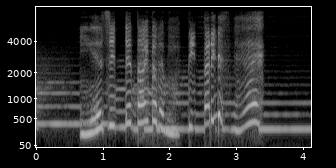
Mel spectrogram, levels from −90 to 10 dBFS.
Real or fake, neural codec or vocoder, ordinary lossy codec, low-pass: fake; autoencoder, 48 kHz, 32 numbers a frame, DAC-VAE, trained on Japanese speech; none; 7.2 kHz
